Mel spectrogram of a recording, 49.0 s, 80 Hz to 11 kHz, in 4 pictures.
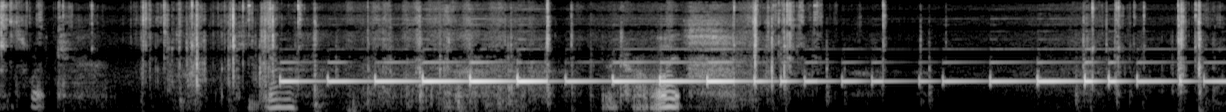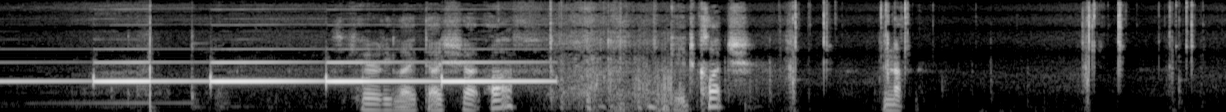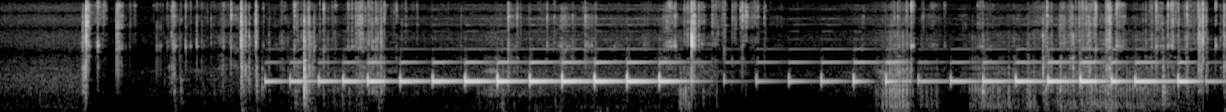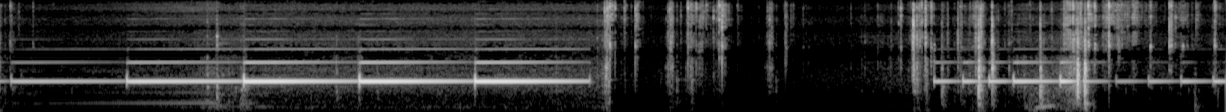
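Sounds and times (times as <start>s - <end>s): keys jangling: 1.3s - 3.5s, 7.3s - 8.9s, 23.1s - 24.3s, 25.3s - 28.8s, 29.5s - 32.3s, 33.3s - 37.1s, 42.8s - 49.0s
dashboard warning chime dinging: 1.5s - 17.9s, 27.1s - 42.8s, 45.9s - 49.0s.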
